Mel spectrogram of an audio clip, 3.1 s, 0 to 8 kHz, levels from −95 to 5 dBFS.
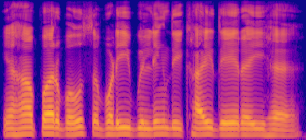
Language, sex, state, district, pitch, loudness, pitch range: Hindi, male, Jharkhand, Ranchi, 130 Hz, -18 LUFS, 125-135 Hz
